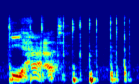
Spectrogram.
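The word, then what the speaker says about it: p̂: with this little caret above it which is pronounced P hat so it's P little hat on it is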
